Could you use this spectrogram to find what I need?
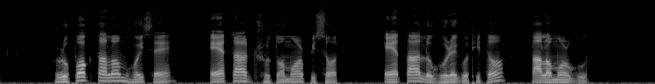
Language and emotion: Assamese, neutral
